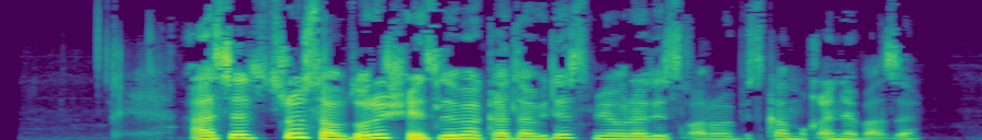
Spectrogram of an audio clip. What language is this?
Georgian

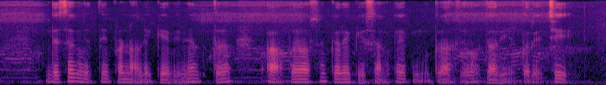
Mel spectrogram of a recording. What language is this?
Maithili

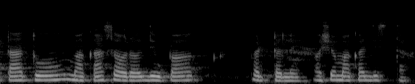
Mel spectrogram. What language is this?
Konkani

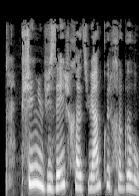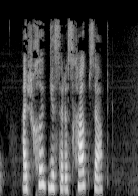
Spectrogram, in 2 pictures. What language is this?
Abkhazian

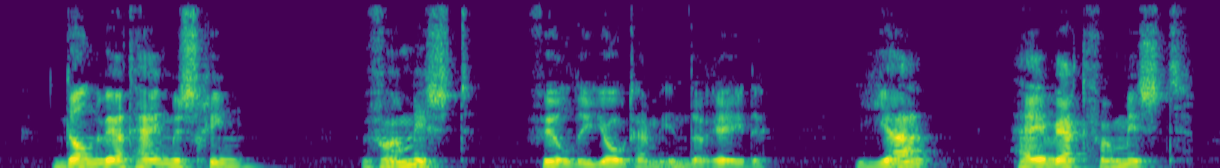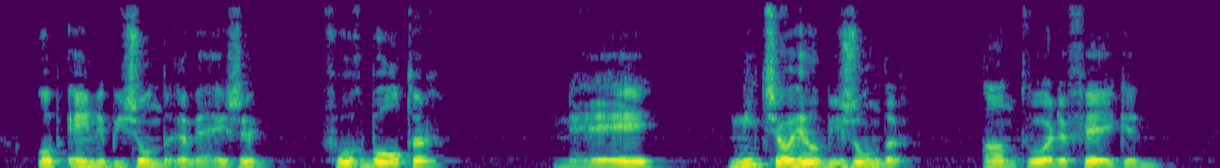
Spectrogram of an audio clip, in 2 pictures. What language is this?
Dutch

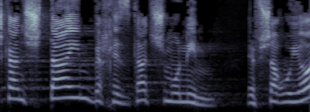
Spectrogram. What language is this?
Hebrew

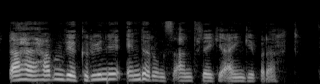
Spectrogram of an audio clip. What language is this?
German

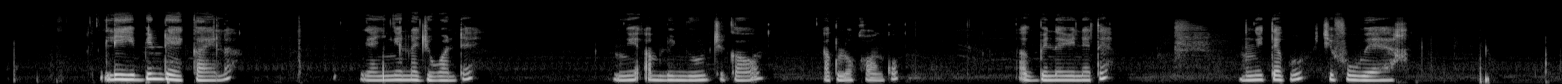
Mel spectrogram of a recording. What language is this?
Wolof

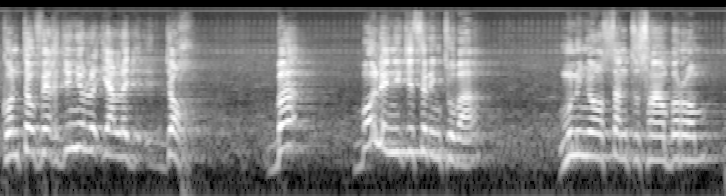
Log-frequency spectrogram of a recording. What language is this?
French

